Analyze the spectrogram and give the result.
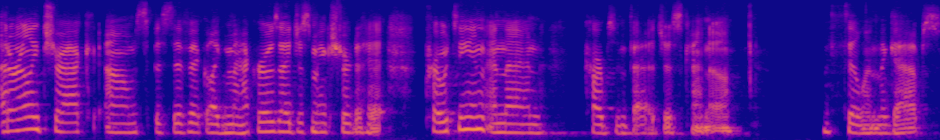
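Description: With an ordinary speaking voice, a woman talks at a fairly slow pace, her pitch medium and its variation ordinary. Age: 20s. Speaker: powerlifter. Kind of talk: interview.

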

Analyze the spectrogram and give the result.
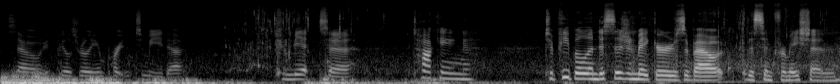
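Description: Amid noticeable background noise, the speech keeps a moderate pace broken by long, frequent pauses. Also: woman. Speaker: stream temperature researcher. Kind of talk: field interview. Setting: outdoors by a river.

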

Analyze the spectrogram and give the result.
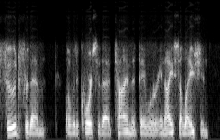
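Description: A man with lively intonation. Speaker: radio host and documentary producer. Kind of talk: interview.

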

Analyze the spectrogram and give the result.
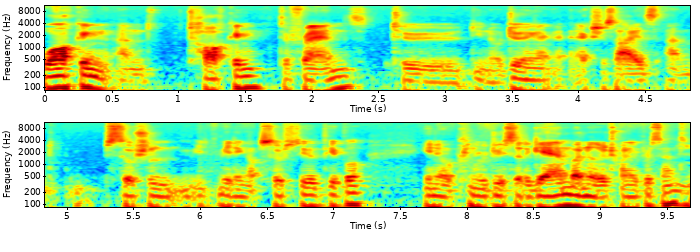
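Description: In a Northern Irish accent with vocal fry, the speaker keeps a moderate pace and fairly even intonation. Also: man, very deep, low pitch for a man. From Belfast, Northern Ireland. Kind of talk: casual interview chat.

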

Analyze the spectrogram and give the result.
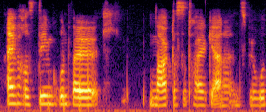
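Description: A woman at a fairly slow pace. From Germany, Bielefeld. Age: 20s. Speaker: office management apprentice. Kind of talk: interview.

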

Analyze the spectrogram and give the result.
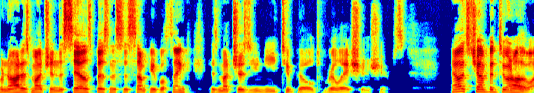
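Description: With an American accent, a man speaks at a fairly quick pace in a fairly high pitch with lively intonation and an unremarkable speaking voice. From Massachusetts. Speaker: podcast host, real estate coach. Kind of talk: solo educational podcast monologue.

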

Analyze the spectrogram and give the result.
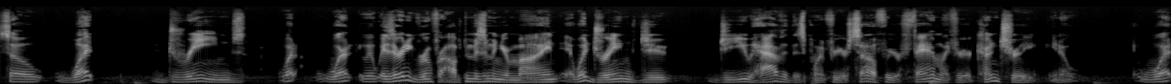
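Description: A plain, everyday voice: a man at medium pitch, with ordinary pitch variation and a fairly slow pace. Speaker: podcast host. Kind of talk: casual interview.

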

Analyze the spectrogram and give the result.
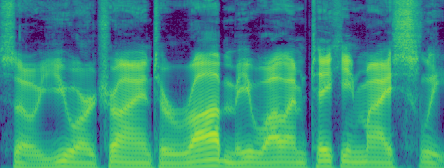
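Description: A put-on character voice, growling in an angry tone, at a moderate pace. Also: man. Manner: growling, angry.

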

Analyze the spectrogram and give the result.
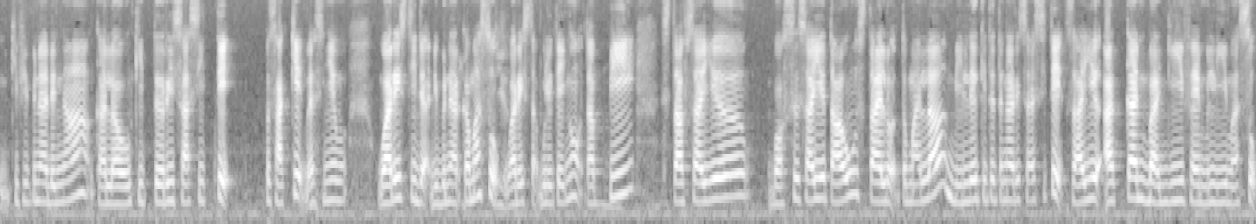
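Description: An unremarkable speaking voice from a woman, fairly high in pitch with ordinary pitch variation, at a moderate pace on a very clean recording with a silent background. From Malaysia, Malaysian Indian. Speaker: emergency doctor and social media influencer. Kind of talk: interview.

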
